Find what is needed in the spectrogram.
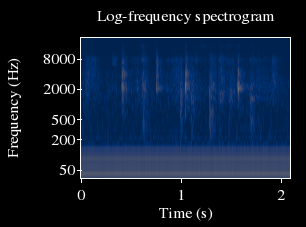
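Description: Light clicks and taps, about five in two seconds, from small things being handled, over a steady low hiss.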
